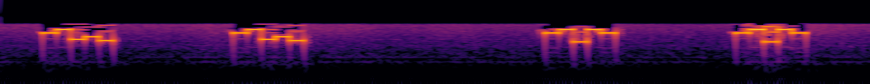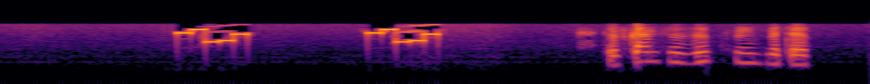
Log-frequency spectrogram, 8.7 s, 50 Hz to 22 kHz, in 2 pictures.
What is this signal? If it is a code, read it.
Five-tone selective call (ZVEI), heard as quick runs of five tones, tones of about 70 ms, with speech. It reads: 88352 88352 88118 88118 88127 88127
